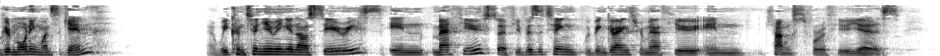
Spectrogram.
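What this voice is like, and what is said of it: South African accent. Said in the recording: “you might tell from my accent, I'm not originally from here. I'm originally from South Africa, although people sometimes think that I'm from England ... I don't know if I sound English with my accent. Probably not.”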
